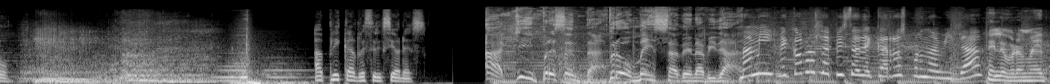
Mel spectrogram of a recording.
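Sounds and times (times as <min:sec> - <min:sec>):
speech: 0:00.0 - 0:00.2, 0:01.2 - 0:01.7, 0:03.2 - 0:10.4
lion roaring: 0:00.0 - 0:02.4.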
